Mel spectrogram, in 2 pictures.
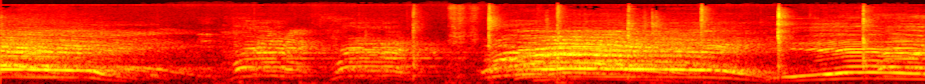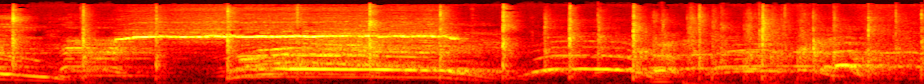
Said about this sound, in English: She's out the front clapping, is she? Oh, there you go. Oh, that's great. You can hear it. Yeah, you can hear it. People are loving it.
